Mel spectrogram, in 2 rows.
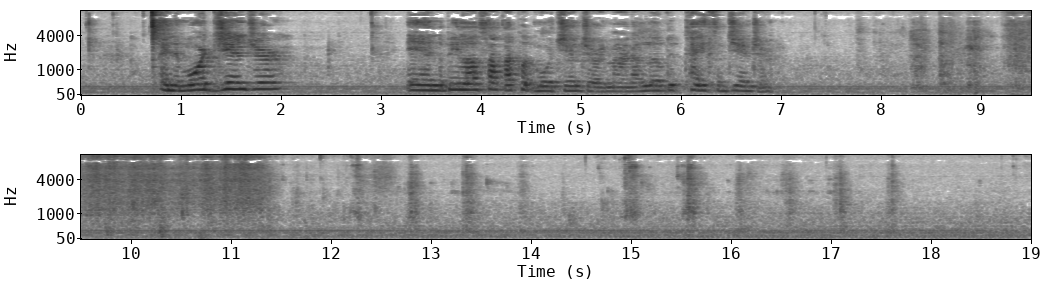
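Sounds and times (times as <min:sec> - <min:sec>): steady low hum: 0:00.0 - 0:19.0
wet chewing: 0:07.3 - 0:09.7, 0:11.5 - 0:17.8.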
